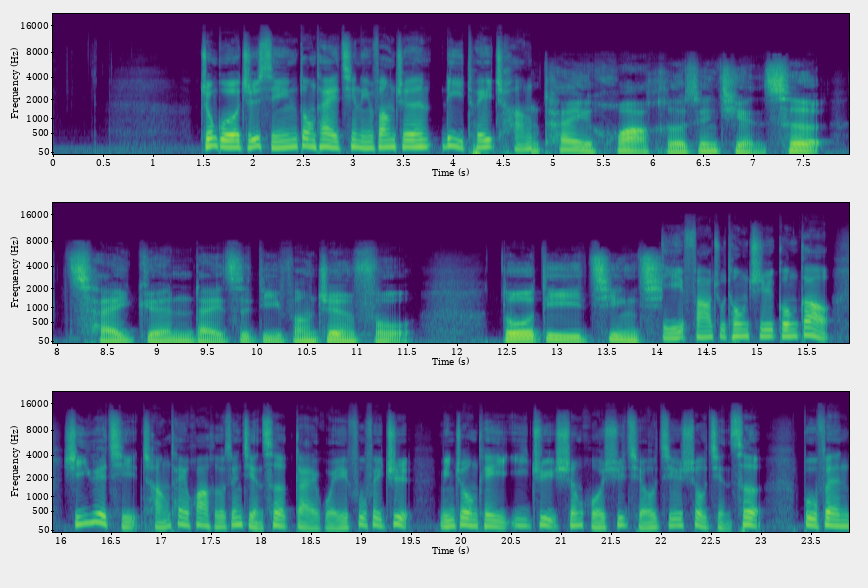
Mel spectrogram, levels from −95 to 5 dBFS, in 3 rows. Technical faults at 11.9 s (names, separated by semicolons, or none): section at the wrong speed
